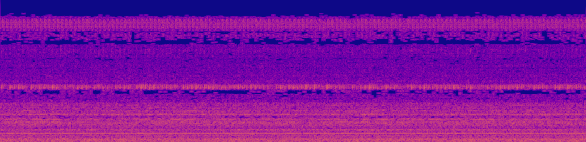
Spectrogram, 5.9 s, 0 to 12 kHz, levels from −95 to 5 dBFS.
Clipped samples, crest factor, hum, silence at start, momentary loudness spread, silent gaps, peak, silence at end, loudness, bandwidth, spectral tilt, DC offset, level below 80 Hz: under 0.1%; 14 dB; none; 0 s; 1 LU; none; -24 dBFS; 0 s; -37 LUFS; 11.5 kHz; -3 dB/octave; under 0.1%; -54 dBFS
